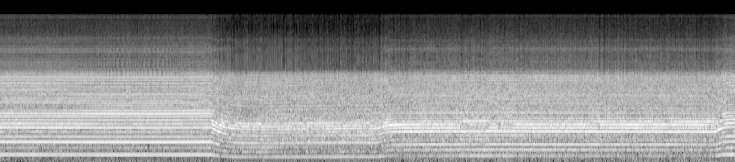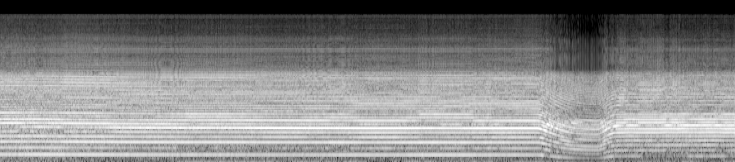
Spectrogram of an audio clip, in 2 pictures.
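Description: Motor and propeller of a radio-controlled model airplane, heard up close from a camera on board: a loud, steady buzzing drone. Its pitch drops about four seconds in and climbs back a few seconds later. It steps up again around fourteen seconds, then dips sharply and recovers near the end.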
